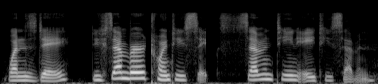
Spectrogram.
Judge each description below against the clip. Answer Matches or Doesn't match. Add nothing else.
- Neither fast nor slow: Doesn't match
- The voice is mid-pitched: Doesn't match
